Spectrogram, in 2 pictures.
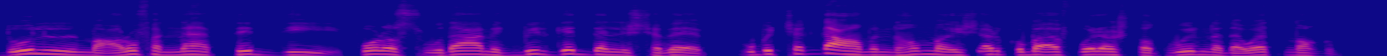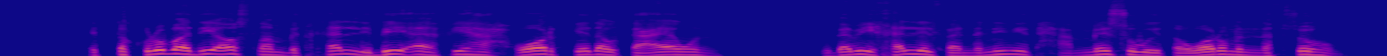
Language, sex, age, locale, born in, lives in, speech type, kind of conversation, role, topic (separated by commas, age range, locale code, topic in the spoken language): Arabic, male, 20-24, ar-EG, Egypt, Egypt, read, expert-assistant, expert, إزاي توازن بين أهمية دعم المواهب الجديدة في الفنون الأدائية وبين متابعة العروض الكلاسيكية القديمة اللي ليها تاريخ؟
